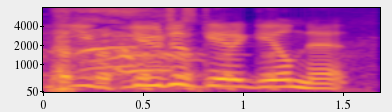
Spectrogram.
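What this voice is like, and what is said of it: Imitates another person's voice. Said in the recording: “I was imitating what Devin said.”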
